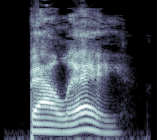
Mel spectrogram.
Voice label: "ballet", en US; gcompris

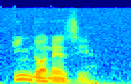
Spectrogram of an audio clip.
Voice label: "indonesia", pt; gcompris; geography

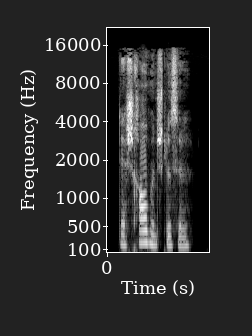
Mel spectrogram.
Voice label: wrench, de; gcompris

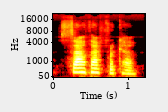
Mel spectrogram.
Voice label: "south africa", en GB; gcompris

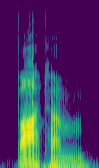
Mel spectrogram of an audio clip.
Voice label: "bottom", en US; gcompris

